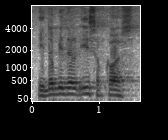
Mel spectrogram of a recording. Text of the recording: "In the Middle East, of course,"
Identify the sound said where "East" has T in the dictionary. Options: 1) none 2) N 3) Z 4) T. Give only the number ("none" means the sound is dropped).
1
